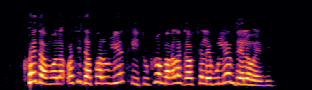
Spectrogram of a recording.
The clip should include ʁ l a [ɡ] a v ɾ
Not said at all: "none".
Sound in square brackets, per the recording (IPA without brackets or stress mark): ɡ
